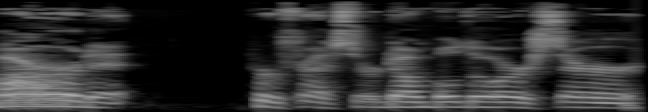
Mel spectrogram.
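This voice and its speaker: A woman puts on a raspy character voice at a medium pitch. She talks at a moderate pace. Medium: read story. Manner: deferential, says sir often.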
